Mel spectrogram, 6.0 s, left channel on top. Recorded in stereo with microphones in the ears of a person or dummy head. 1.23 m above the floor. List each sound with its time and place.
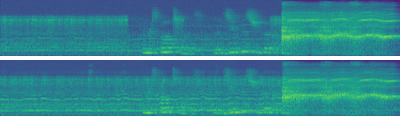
2.1 s a woman speaking: 45° right (ahead or behind), 2.5 m
4.2 s a scream: 55° left (ahead or behind), 1.2 m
